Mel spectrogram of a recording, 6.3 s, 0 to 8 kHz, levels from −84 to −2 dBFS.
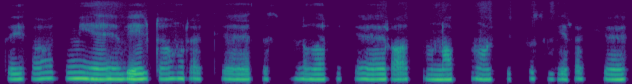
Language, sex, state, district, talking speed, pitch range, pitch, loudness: Rajasthani, female, Rajasthan, Churu, 160 wpm, 185-200 Hz, 190 Hz, -33 LUFS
